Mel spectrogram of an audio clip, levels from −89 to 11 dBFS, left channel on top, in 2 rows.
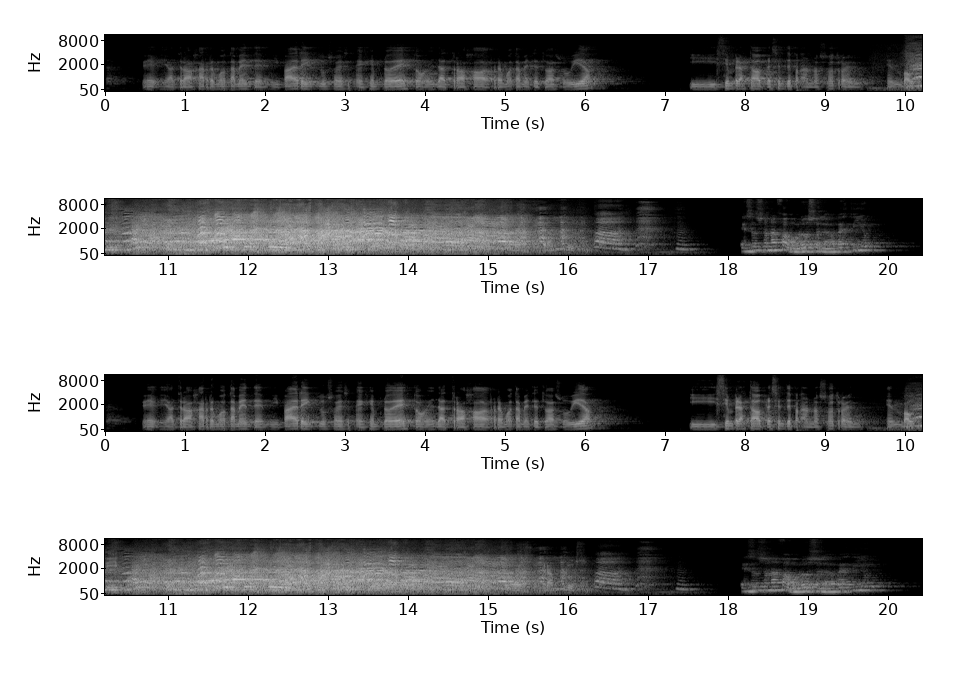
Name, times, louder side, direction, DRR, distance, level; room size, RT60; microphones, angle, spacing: voice 1, 0.5-6.1 7.3-9.5 9.8-11.5 12.0-14.0 14.7-16.2, right 2 dB, 45° right, 11 dB, 1.2 m, -38 dB
sound 1, 10.0-16.0 16.3-16.7, left 5 dB, 25° left, 0.5 m, -19 dB
voice 2, 18.1-19.8, left 1 dB, 80° left, 0 dB, 4.9 m, -37 dB
15.0 x 14.0 x 5.9 m, 0.89 s
head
